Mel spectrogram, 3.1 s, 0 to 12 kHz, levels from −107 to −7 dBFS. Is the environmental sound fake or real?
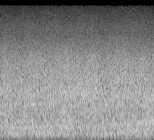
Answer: real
